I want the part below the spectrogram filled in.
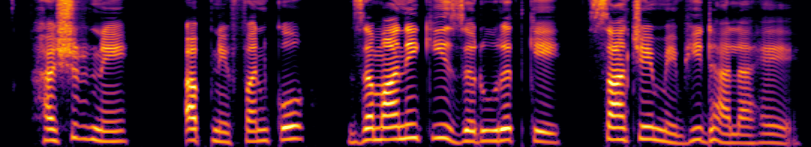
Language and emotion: Urdu, neutral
